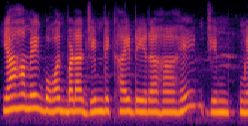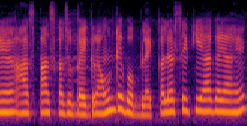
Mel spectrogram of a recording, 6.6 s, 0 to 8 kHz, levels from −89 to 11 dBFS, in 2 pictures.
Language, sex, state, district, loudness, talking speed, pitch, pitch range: Hindi, female, Bihar, Bhagalpur, -17 LUFS, 215 wpm, 240 Hz, 225-255 Hz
